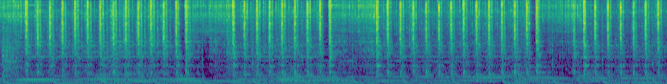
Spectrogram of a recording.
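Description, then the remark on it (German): Rapid mechanical stamping and clacking from a ticket validator machine cancelling tickets, a fast steady run of sharp clicks with brief pauses, fairly loud, with a low motor hum underneath and no talking. “So hört sich das übrigens an, dieses Geräusch, worüber wir eben gesprochen haben, dieses Stempelgeräusch und Klackern.”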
